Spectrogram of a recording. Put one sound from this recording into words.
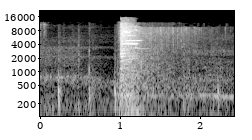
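A wooden crate smashes apart.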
